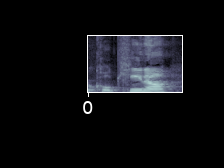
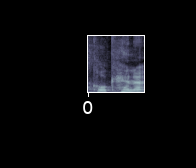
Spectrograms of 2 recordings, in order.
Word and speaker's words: Kolkena: linda broderick born linda kolkena or kolkina they pronounce it as kolkena in the series so that's the pronunciation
